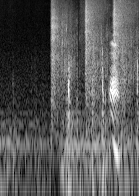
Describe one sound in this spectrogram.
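A soft crunching sound plays as powder is sprinkled on young plants.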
